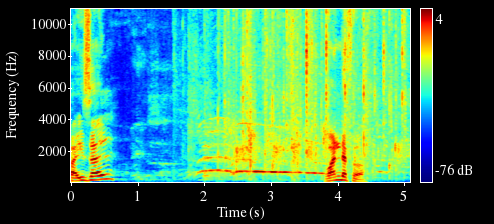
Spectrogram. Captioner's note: applause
